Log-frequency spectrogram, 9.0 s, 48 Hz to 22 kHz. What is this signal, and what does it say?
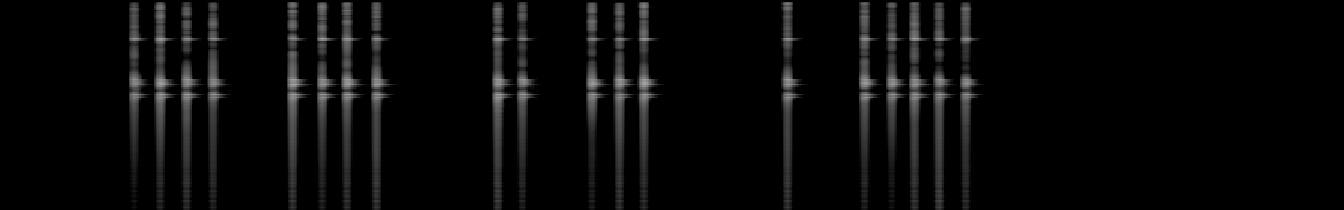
Tap code, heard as taps on glass, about 6 knocks a second. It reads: THE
